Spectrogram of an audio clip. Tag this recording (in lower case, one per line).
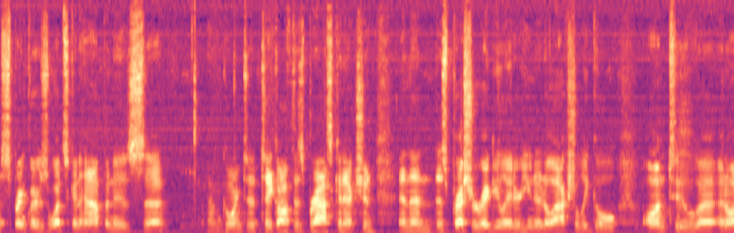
speech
